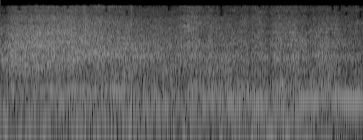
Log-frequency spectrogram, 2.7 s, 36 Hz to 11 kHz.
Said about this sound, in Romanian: Am regăsit Bucureștiul aproape neschimbat. Noua capitală europeană m-a întâlnit cu aceeași gara de nord, poate un pic fardată, și un trafic infernal la ora 7 dimineața.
